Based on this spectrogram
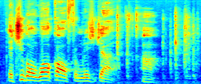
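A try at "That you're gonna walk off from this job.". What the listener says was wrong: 여기서 발음 좀 굉장히 빠르가지고 that you gonna 거의 아까 r 이것도 발음이 거의 안 하신 것 같아요. 근데 거의 you gonna 이렇게 발음했어요. 근데 you are gonna겠죠 원래는.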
